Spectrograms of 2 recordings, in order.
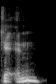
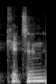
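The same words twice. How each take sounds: First: The middle T is dropped or swallowed. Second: The middle T is clearly pronounced. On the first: This is the Michigan accent the speaker grew up with. "instead of" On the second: This is the speaker's current way of speaking. "I say my T's now"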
